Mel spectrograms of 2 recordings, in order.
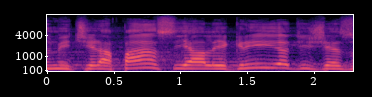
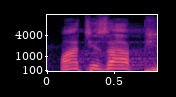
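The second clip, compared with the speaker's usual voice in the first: ordinary talk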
